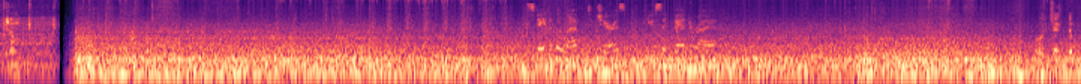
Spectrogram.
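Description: A car drives on a paved road, heard from inside the car.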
